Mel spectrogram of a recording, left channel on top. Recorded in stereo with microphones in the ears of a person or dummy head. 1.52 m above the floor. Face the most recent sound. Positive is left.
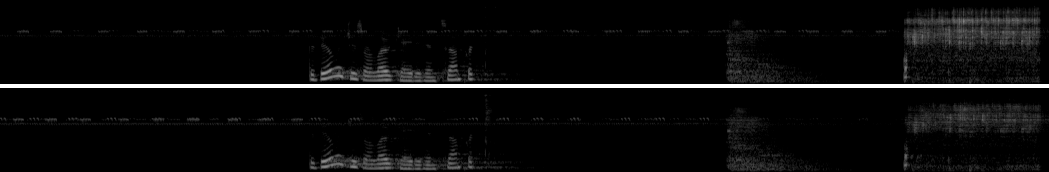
turn(degrees=25)  # may be behind; listen again after turning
